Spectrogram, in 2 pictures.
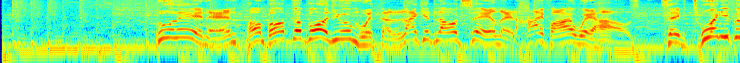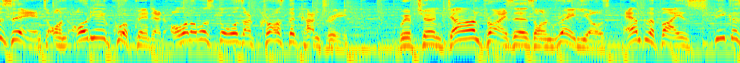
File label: voiceover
